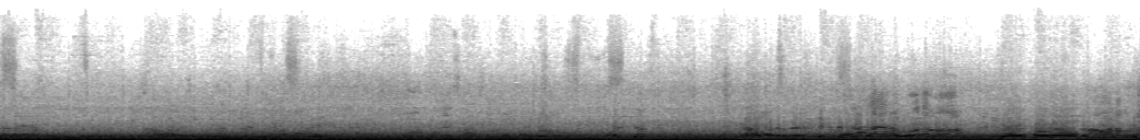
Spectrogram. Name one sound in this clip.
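A small plane's engine drones loudly and steadily.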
